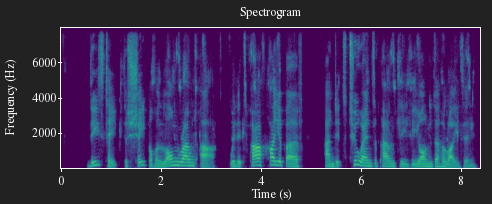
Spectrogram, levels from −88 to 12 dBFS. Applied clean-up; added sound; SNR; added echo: neural mask model Resemble Enhance denoiser.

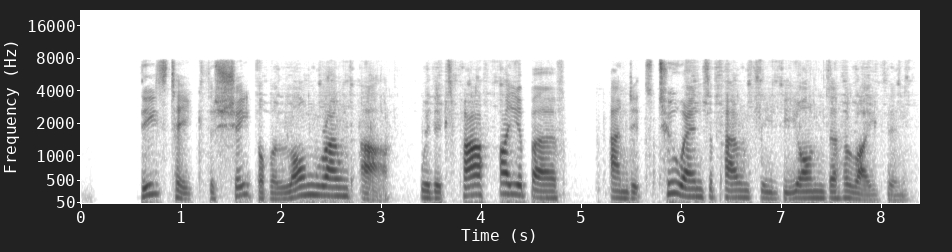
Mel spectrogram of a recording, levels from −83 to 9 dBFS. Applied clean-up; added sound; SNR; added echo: neural mask model RNNoise.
